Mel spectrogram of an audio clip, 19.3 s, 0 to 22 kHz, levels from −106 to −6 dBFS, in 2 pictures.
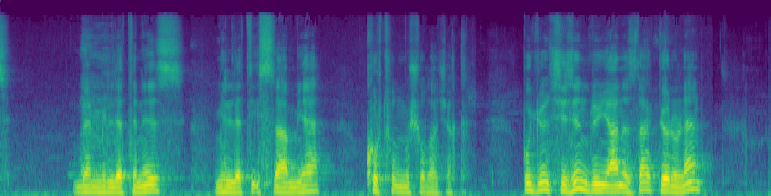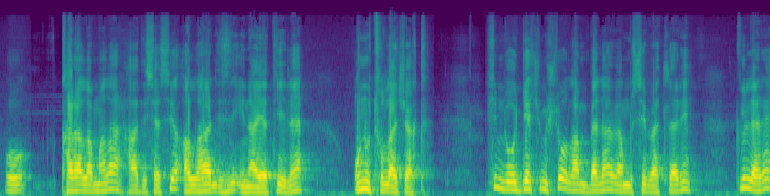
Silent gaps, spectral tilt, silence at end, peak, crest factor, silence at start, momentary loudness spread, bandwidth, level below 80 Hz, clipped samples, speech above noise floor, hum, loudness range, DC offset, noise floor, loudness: none; -8.5 dB/octave; 0 s; 0 dBFS; 16 dB; 0 s; 12 LU; 15 kHz; -44 dBFS; under 0.1%; 38 dB; none; 6 LU; under 0.1%; -52 dBFS; -15 LUFS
